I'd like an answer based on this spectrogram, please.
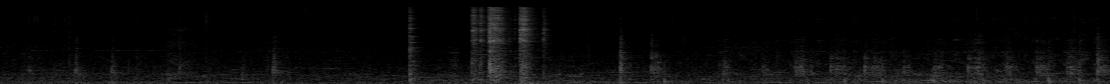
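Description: Metal spoon scraping around the edge of an egg tortilla in a frying pan. About halfway through, the spoon strikes the pan in a quick run of loud metallic clinks. Soft crackling of the cooking tortilla runs underneath.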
